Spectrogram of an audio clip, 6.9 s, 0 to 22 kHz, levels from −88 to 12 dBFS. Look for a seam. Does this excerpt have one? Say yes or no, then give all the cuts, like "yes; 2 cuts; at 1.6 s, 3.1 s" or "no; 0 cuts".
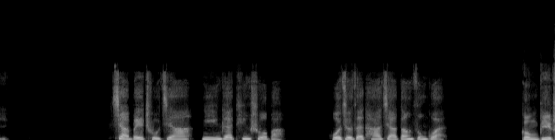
no; 0 cuts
